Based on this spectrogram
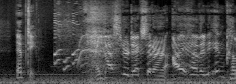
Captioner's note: incoming transmission chimes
